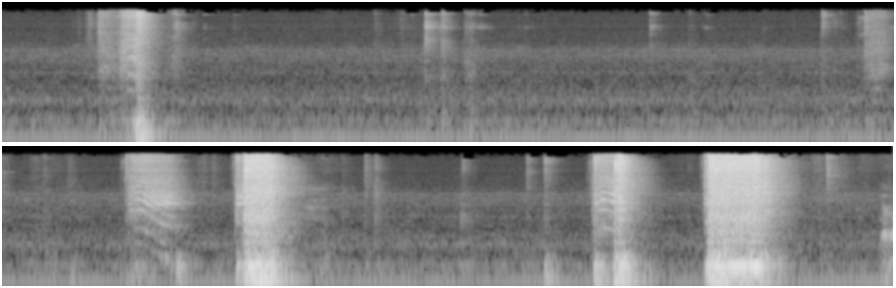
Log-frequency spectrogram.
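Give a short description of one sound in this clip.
A power drill whirs in short bursts into a wall.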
